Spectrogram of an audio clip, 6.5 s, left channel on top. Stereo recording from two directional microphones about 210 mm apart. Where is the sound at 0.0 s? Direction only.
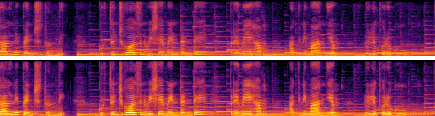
45° right (ahead or behind).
